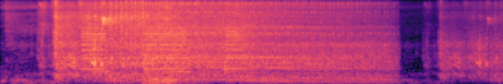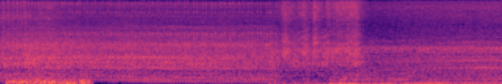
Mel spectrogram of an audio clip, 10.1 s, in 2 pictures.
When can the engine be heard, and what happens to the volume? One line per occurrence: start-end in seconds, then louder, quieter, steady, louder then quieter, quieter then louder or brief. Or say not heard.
0.0-10.0 quieter.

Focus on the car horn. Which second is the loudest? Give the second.
2 s.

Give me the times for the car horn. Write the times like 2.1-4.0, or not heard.
0.8-2.5, 5.0-6.0.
